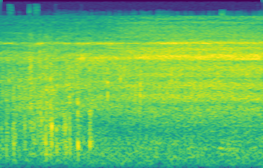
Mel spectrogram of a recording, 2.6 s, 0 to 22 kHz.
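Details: Old Husky (possibly Campbell Hausfeld) 17-gallon air compressor, motor off, after repairing the broken regulator-to-switch fitting: steady high-pitched hiss after handling noise; pressurised air leaking somewhere, to be located with soapy water.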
